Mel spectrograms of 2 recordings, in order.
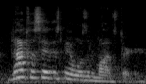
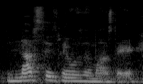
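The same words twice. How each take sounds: First: Said high and fast; high-pitched take. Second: Said in the usual way. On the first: Shown as a demonstration. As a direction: toss it off high. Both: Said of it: "repeated phrase".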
